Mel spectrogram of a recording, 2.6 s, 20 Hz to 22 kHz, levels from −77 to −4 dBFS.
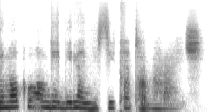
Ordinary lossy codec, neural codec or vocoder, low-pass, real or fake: none; codec, 44.1 kHz, 0.9 kbps, DAC; none; fake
